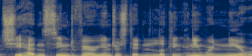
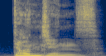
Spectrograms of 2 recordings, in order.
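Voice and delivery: indignant hiss; furious boy voice; 3 semitones higher, 7 dB louder than usual. A narrator's reading. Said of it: "Harry hissed".

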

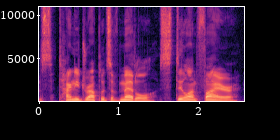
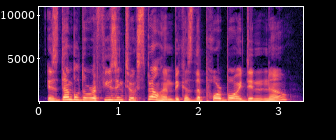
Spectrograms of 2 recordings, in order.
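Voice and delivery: high, louder pupil voice; questioning student; 10 semitones higher, 5 dB louder than usual. A narrator's reading. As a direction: ask pointedly in a raised student voice.

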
